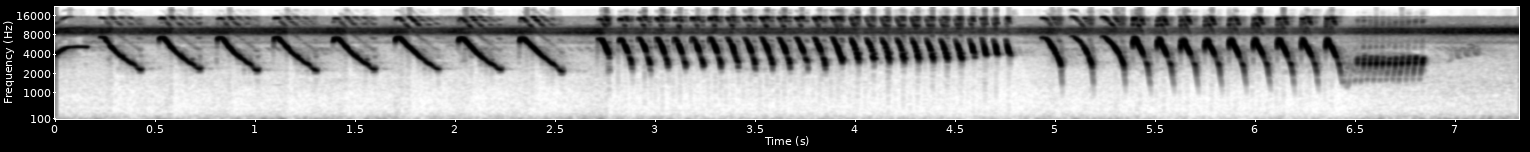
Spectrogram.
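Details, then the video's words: Belgian canary singing to coax a fellow canary: evenly spaced downward whistled sweeps, then a dense fast rattle of notes, more quick sweeps, and a short buzzy note at the end. "Canary bird coaxes friend to sing! Belgian Canary"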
